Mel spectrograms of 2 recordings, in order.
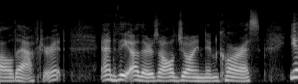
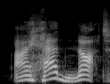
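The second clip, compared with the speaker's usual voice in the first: sharp, cutting, very angry, furious outburst. A mouse character retorts to a girl, crying out sharply and very angrily. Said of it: "cried the Mouse, sharply and very angrily".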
